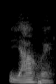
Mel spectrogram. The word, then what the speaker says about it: 야훼: 원래 정확한 발음으로 하자면 야훼라고 발음을 해야 됩니다. 야훼.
